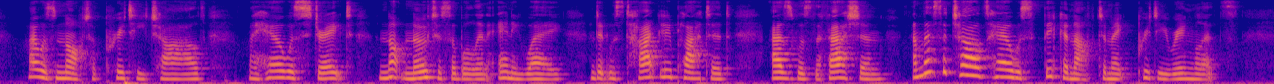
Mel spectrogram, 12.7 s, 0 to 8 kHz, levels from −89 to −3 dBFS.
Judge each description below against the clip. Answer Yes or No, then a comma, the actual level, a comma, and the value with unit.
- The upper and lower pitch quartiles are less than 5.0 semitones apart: Yes, average, 3.7 semitones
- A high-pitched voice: Yes, high, 210 Hz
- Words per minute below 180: Yes, average, 170 wpm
